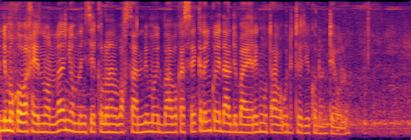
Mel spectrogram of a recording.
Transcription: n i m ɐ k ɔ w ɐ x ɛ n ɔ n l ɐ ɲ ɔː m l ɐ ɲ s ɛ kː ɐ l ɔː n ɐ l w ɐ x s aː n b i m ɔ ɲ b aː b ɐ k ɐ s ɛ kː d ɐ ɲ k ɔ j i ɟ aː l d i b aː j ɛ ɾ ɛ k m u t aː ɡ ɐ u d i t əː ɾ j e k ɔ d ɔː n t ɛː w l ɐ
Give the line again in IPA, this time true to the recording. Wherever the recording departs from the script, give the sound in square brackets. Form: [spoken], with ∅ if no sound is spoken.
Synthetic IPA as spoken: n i m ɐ k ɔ w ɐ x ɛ n ɔ n l ɐ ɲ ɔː m l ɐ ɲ s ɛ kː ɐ l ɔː n ɐ l w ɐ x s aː n b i m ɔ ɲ b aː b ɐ k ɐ s ɛ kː d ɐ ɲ k ɔ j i [d] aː l d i b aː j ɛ ɾ ɛ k m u t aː ɡ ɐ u d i t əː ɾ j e k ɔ d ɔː n t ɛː w l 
